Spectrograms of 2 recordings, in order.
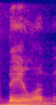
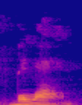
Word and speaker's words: Balaam: to the story of what you had known as Balaam it's really Balaam the correct pronunciation and this is the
